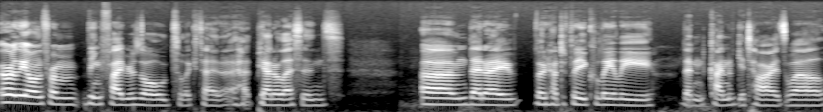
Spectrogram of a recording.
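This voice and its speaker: A woman speaks at a moderate pace and medium pitch. She leaves long, frequent pauses. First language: not English; sings in French and Russian. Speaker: singer-songwriter. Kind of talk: interview. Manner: hesitant, many fillers.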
